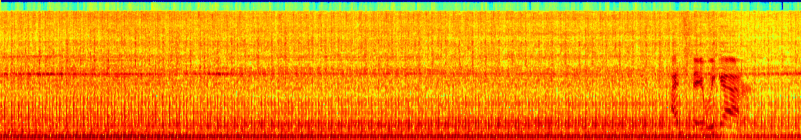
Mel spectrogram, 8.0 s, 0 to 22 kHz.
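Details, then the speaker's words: 2000 Kia Sephia, just reassembled after timing belt replacement and test run a few times: steady idle with fast regular ticking about four per second and a puffing chuff, lifter tick plus an exhaust leak at the front. "I've already test run this thing a couple of times and aside from an exhaust leak up on the front the moment of truth"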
